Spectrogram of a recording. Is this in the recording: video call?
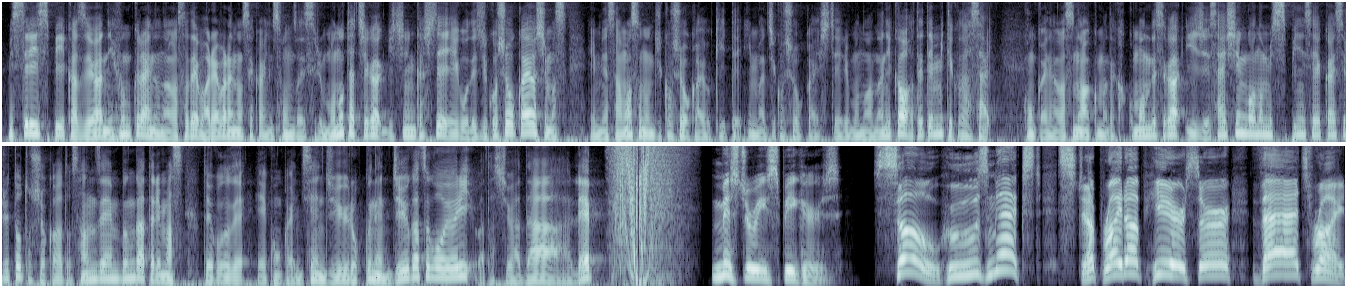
no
